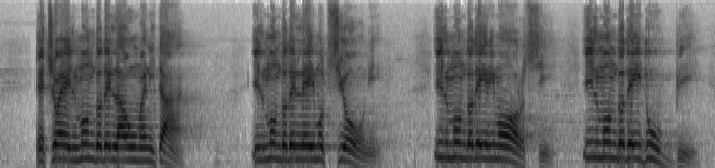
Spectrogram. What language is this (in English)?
Italian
